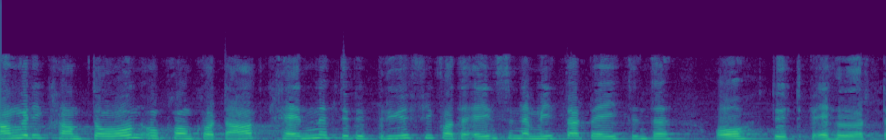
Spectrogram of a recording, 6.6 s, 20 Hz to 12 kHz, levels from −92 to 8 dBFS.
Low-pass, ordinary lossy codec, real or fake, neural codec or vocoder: 7.2 kHz; AAC, 32 kbps; real; none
